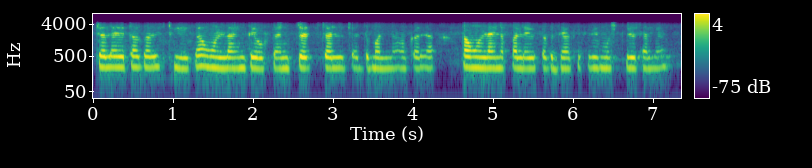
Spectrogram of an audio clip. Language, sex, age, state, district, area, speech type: Punjabi, female, 18-30, Punjab, Fazilka, rural, conversation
